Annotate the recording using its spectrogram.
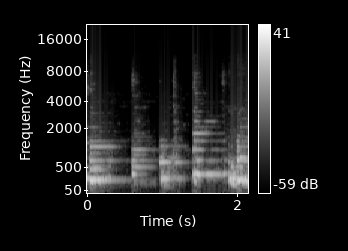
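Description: A gourd-bodied African banjo with a skin head and no metal parts, its strings plucked: a few single notes about half a second apart, each ringing and fading.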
